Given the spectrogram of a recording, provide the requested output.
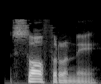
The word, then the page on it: Sofrone: lingua italiana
